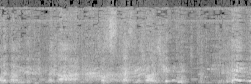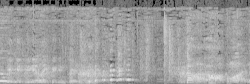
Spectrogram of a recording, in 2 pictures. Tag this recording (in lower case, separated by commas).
inside a small room, music, speech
